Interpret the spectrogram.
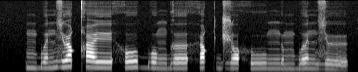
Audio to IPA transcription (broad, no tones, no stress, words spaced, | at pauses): mbənzʏ qʰeːho boŋɡəːhʏq d͡ʒɔhuːŋʏmbə nzʏ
